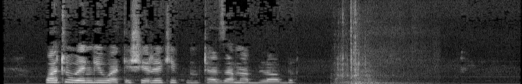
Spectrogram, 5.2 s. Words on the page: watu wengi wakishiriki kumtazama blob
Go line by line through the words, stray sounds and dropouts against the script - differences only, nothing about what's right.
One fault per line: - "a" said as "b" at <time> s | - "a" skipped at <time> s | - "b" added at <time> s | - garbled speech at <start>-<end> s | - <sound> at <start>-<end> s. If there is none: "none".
- thud at 3.3-4.4 s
